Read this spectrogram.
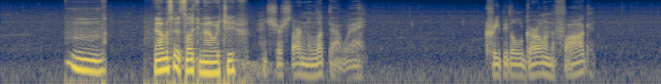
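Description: A young man speaks quietly and close by.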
